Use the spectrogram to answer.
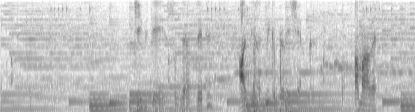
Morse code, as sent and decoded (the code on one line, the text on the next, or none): none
